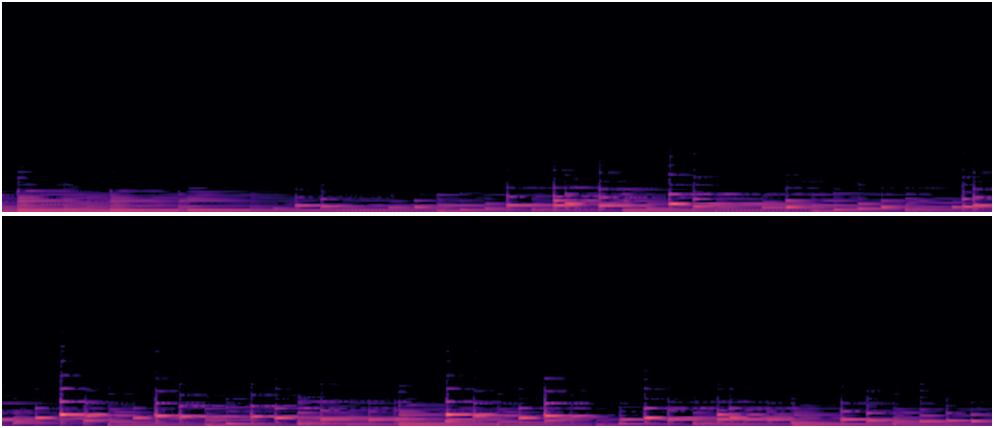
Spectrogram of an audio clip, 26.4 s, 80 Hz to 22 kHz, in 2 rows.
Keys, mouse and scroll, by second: 1.4 click, 3.2-4.2 drag, 5.5-8.7 drag, 10.3 middle click, 12.6 click, 15.7-16.8 drag, 18.2 middle click, 18.8 click, 25.5 scroll, 26.1-26.4 right drag.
